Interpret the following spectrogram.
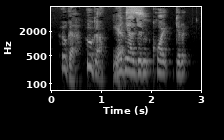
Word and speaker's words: hygge: And this is how it is pronounced. Hygge.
